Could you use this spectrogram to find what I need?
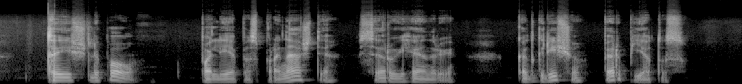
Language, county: Lithuanian, Vilnius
